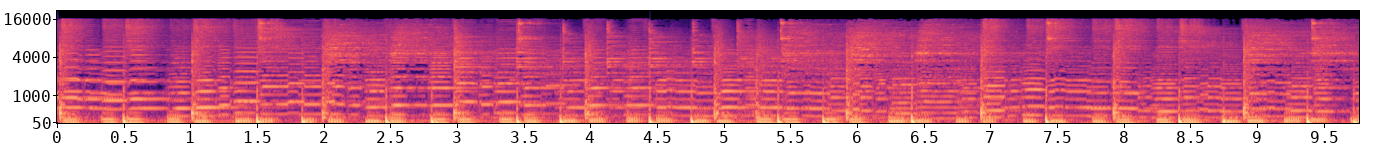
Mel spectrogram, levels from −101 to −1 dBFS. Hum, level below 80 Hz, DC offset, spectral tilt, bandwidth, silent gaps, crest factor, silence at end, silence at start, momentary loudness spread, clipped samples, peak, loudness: none; -20 dBFS; under 0.1%; -4.5 dB/octave; 16.5 kHz; none; 16 dB; 0 s; 0 s; 3 LU; under 0.1%; 0 dBFS; -17 LUFS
